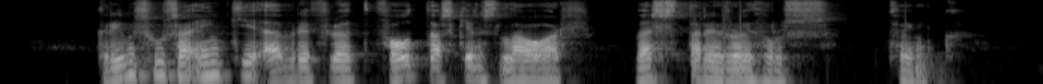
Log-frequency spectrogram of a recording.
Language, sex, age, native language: Icelandic, male, 40-49, Icelandic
